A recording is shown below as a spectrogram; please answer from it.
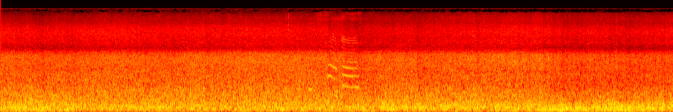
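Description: Waterfall on the Yellowstone River heard close at the brink: a steady, even rush of falling water that does not let up.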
